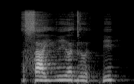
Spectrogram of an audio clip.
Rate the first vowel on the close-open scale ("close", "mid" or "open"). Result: open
